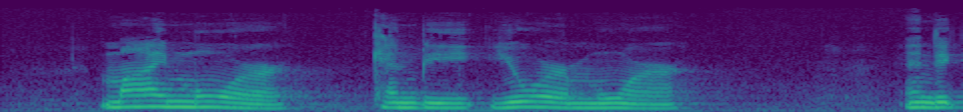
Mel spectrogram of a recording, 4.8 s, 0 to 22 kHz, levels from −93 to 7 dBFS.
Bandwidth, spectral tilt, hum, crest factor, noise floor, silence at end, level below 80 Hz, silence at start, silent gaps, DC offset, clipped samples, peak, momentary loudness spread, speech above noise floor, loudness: 13 kHz; -7 dB/octave; none; 14 dB; -60 dBFS; 0 s; -62 dBFS; 0.5 s; none; under 0.1%; under 0.1%; -16 dBFS; 11 LU; 31 dB; -30 LUFS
